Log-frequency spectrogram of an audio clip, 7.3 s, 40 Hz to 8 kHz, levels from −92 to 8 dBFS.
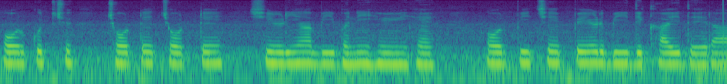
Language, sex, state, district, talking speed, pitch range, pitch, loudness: Hindi, male, Rajasthan, Bikaner, 130 wpm, 145-150 Hz, 150 Hz, -16 LUFS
